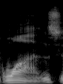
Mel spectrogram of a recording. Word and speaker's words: Juanes: Juanes. Yeah. yeah. I don't know how to pronounce it. Uh, concert. It's, it's, it is pronounced, it sounds like Juan's, is the way it's, it's spelled, it right?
